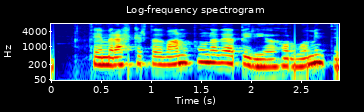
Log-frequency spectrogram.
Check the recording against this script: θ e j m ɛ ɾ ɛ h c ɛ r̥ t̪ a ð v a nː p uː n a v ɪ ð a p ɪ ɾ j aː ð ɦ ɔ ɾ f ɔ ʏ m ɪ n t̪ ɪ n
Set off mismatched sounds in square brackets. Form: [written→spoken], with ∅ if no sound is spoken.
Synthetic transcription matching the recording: θ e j m ɛ ɾ ɛ h c ɛ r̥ t̪ a ð v a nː p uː n a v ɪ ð a p ɪ ɾ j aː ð ɦ ɔ ɾ [f→v] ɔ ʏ m ɪ n t̪ ɪ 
